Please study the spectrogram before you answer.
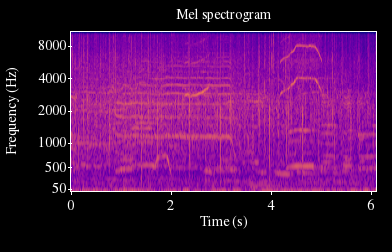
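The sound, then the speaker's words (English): An audience applauds a performer. Steady clapping and crowd noise run throughout, mixed with sustained tonal sounds that rise and fall on top. “Give Tommy another great round of applause.”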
